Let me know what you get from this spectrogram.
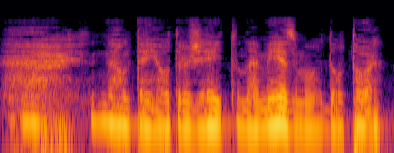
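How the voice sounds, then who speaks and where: A man playing a husky, grieving widower. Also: lowish voice, steady tone, a little slow, dark tone. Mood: subdued sorrow. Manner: emotional, earnest, plaintive delivery. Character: grieving widower, devoted, despairing, emotionally wounded husband. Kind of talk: melodramatic audio drama acting.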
